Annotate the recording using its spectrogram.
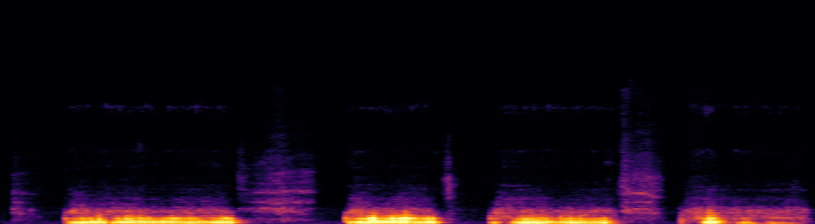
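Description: Chinese-made BBb/FF contrabass trombone played with its stock mouthpiece: four very low sustained notes at the bottom of its range, with short breaths between them.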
